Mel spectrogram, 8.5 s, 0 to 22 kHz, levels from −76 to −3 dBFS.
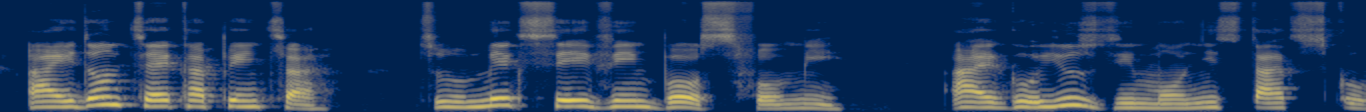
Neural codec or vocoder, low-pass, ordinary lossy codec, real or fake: autoencoder, 48 kHz, 128 numbers a frame, DAC-VAE, trained on Japanese speech; none; none; fake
